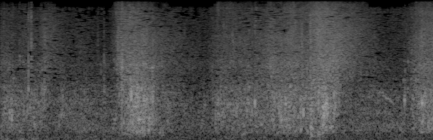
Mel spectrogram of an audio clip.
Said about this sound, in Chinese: 你静静的听着。一阵又一阵的海浪声，你觉得在阳光的照射下，全身都暖暖的。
